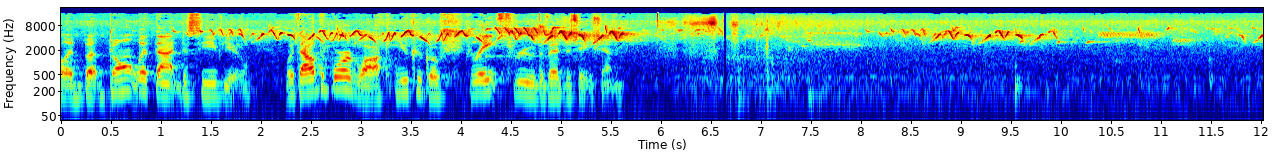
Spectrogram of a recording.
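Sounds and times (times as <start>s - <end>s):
faint outdoor background: 0.0s - 12.0s
songbird chirping: 0.0s - 12.0s.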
